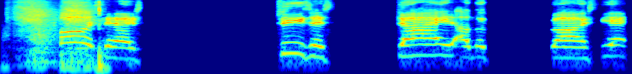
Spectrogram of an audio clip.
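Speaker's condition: Cerebral palsy; wheelchair user

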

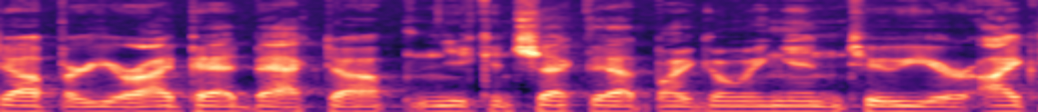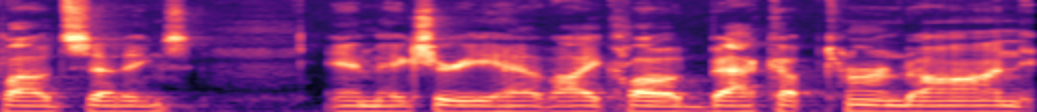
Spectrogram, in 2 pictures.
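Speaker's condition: No condition

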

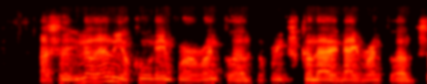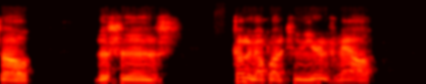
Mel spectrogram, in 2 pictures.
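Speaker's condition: Cleft lip and palate; congenital, former wheelchair user

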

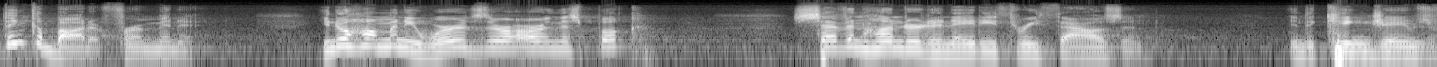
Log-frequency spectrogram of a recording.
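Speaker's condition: No condition

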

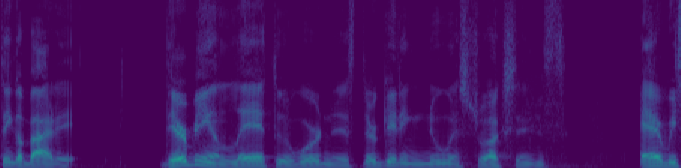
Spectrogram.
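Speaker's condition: No condition

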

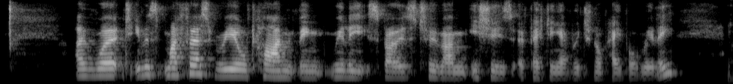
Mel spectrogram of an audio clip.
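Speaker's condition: Cleft palate; spoke differently as child

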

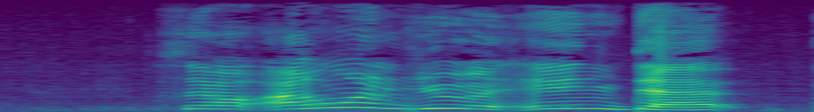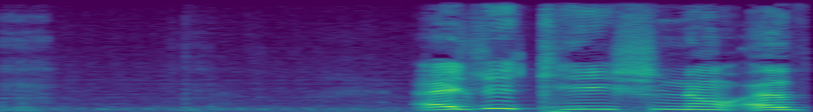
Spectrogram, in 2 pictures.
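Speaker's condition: Cerebral palsy; chronic illness and disability

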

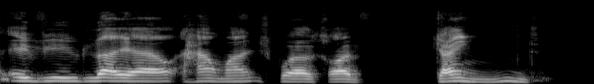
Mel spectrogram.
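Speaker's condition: Cerebral palsy, moderate; spastic

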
